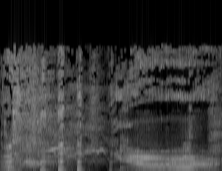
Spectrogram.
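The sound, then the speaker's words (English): A voice imitates a video game character screaming: a few quick, choppy yelps followed by one long, sustained, strained cry, loud. “It's all it is just people yelling.”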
